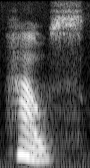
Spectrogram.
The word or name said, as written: house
